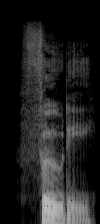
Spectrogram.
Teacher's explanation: f sound front teeth bottom lip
